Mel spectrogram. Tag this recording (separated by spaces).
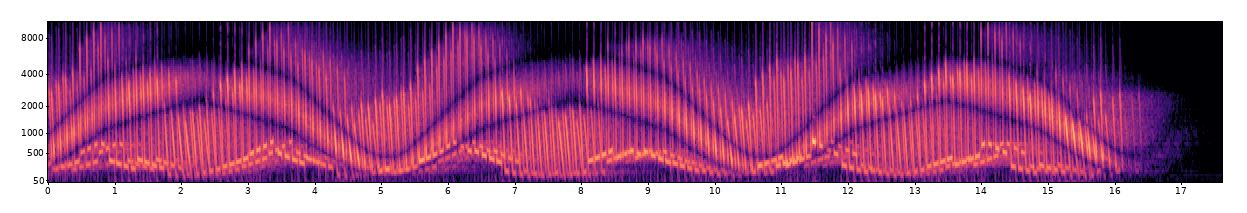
Factory Synthetic noise alien Space Sound-design Sci-Fi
